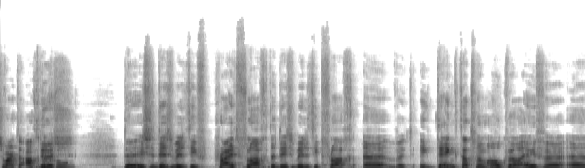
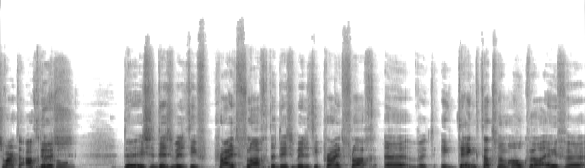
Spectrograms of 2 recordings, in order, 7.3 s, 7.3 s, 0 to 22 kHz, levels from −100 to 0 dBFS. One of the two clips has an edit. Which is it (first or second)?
first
